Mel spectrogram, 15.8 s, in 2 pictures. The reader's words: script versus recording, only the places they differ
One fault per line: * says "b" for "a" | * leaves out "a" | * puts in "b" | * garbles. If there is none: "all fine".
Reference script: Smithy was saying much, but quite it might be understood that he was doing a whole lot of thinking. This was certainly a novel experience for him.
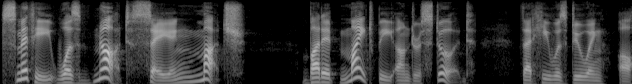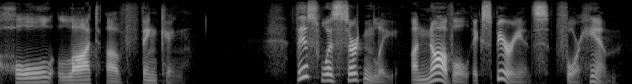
* puts in "not"
* leaves out "quite"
